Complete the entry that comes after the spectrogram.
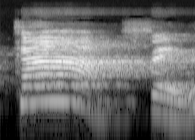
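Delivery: "Café" with a long, firm CA; "Café" split, first syllable stretched; showing the K sound. Shown as a demonstration. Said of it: "O K não tem som de S".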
